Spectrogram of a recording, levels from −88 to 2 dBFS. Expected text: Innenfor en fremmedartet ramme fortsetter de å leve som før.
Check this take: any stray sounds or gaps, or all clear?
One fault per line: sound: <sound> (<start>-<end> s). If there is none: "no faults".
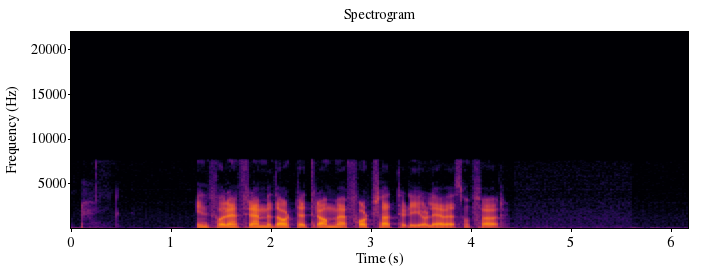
no faults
